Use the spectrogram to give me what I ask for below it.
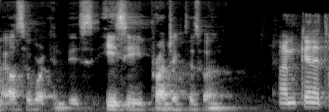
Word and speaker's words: EESSI: EeSSI, not EasyBuild, but EeSSI. What is it? EeSSI stands for the European Environment for Scientific Software Installations. And the fact that we pronounce it as EeSSI is not an accident.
